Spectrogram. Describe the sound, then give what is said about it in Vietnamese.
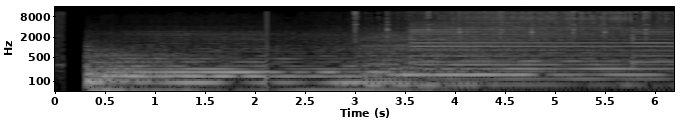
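A pendulum clock sounds at night with a few resonant metallic strikes that ring on and overlap into a sustained, layered tone, loud against an otherwise quiet background. “Tiếng đồng hồ vang lên rõ mồn một trong đêm tối, không gian im lặng đến rợn người.”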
